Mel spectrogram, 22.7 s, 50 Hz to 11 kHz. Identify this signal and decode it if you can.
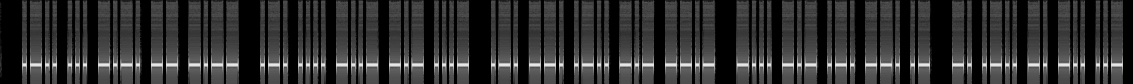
Morse code, heard as a keyed tone, about 16 wpm, 800 Hz. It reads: LSCMY RHXKV RGLKQ BKRGA NLNDU
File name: morse mp3 / revision5-vitesse 15 mots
